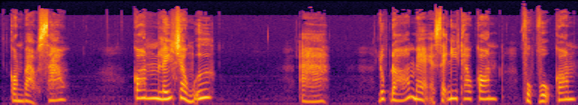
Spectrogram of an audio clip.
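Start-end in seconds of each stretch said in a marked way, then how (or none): 1.8-2.8 higher, louder surprised question; mother startled by daughter's words. Acted. Mother startled by the idea of marriage, surprised question.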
